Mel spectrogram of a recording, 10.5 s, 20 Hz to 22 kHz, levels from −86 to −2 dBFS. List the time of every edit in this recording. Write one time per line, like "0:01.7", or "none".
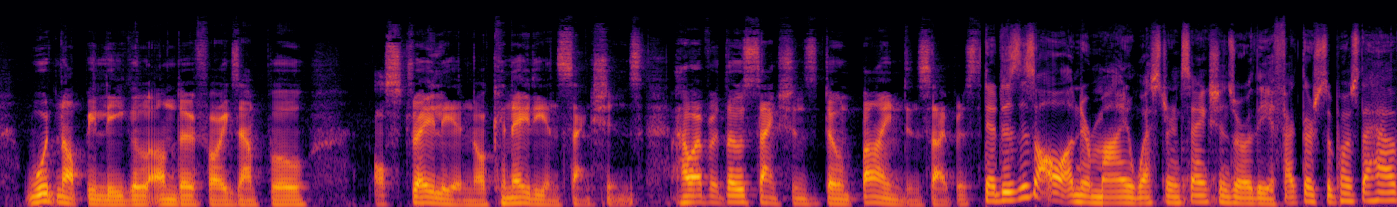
0:07.3

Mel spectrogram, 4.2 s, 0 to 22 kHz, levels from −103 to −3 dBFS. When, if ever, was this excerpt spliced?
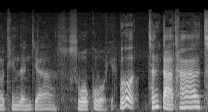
0:02.3

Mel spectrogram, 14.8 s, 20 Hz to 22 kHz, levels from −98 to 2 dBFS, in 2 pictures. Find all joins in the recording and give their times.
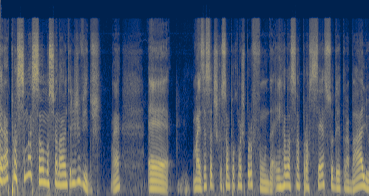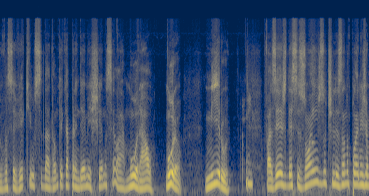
none

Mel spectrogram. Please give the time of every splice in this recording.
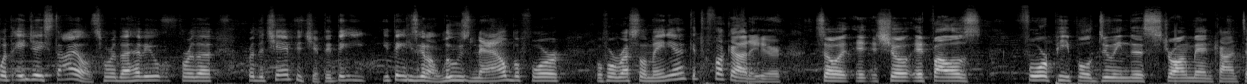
0:08.0

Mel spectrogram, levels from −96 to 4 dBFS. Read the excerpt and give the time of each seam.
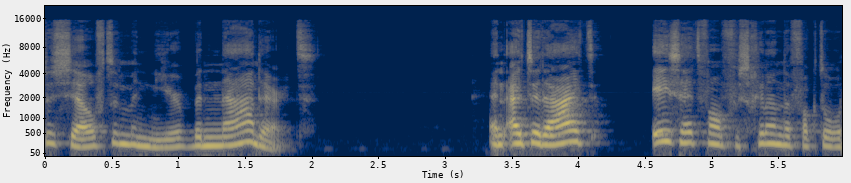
0:03.2

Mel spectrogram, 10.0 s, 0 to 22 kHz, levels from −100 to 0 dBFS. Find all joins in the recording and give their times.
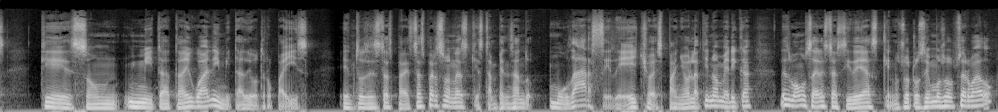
none

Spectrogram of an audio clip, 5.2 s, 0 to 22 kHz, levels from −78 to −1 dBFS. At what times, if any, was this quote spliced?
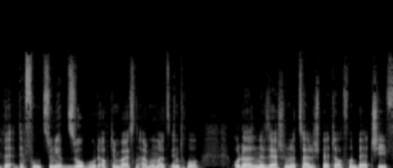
0:02.9

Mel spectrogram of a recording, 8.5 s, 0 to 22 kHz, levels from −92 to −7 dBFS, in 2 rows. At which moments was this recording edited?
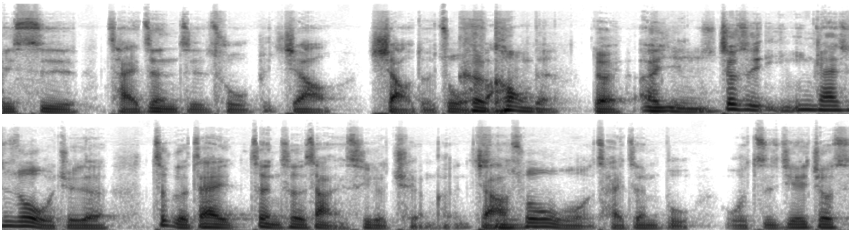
none

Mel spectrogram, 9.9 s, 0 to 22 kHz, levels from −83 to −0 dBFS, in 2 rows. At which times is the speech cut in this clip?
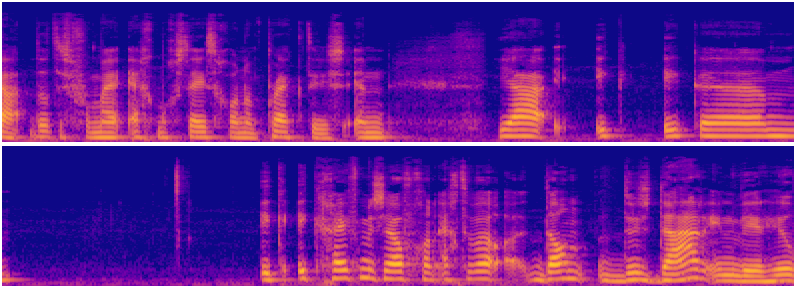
none

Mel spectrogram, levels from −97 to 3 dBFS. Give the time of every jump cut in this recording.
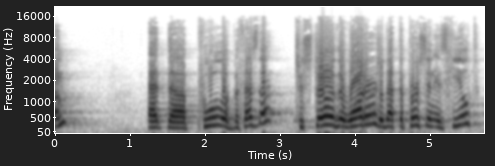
0:03.2
0:04.3

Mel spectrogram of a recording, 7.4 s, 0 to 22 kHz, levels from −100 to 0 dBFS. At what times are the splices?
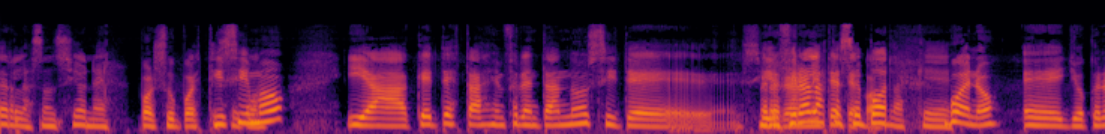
0:05.9

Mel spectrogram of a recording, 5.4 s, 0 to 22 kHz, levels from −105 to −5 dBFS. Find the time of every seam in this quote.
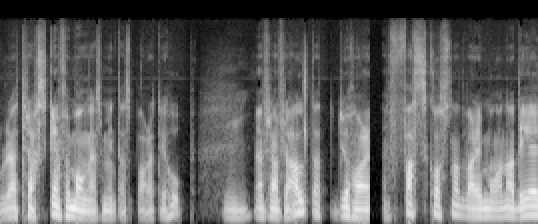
0:03.7

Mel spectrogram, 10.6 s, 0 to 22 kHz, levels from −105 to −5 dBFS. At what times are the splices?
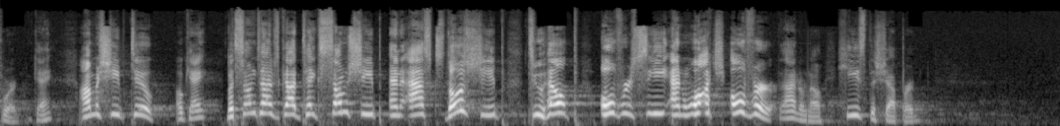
0:02.2
0:07.7

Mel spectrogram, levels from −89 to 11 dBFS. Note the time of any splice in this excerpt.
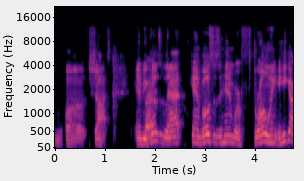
none

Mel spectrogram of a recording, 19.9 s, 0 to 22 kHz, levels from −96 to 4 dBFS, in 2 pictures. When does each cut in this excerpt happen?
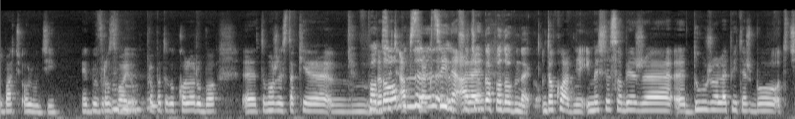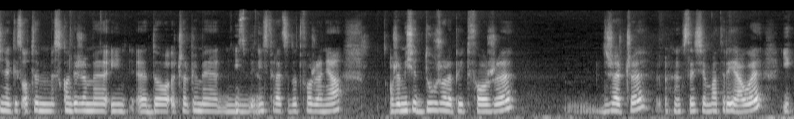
0:01.8

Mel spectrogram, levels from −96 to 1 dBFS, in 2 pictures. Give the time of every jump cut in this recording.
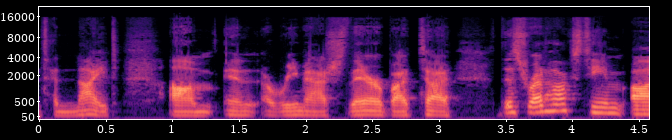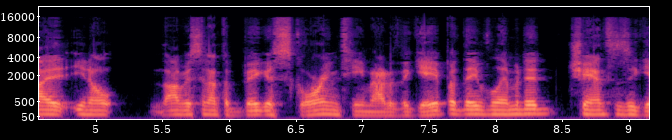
none

